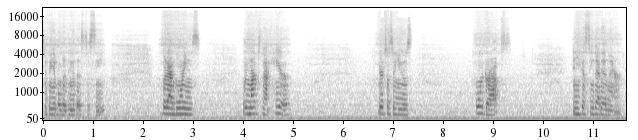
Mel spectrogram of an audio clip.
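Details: Adult woman with a tracheostomy speaking with her trach cap on (rather than a speaking valve); tracheostomy speech with capped tube.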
